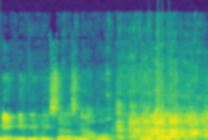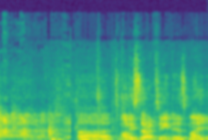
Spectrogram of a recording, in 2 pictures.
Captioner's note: audience Laughs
